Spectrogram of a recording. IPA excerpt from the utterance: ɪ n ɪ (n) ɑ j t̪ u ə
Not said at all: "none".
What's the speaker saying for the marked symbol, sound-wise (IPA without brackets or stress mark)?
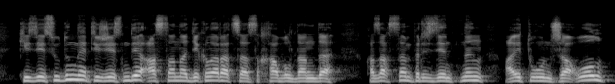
ŋ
